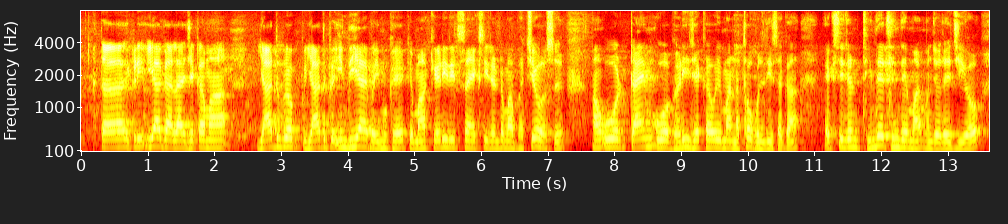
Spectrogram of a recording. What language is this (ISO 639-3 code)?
snd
